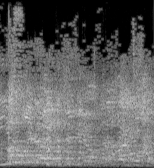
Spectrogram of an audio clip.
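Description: Indistinct chatter of several people talking at once, echoing in a large hall.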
